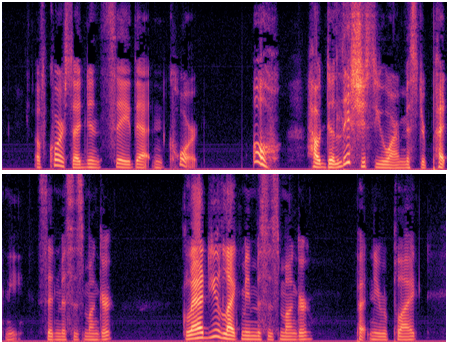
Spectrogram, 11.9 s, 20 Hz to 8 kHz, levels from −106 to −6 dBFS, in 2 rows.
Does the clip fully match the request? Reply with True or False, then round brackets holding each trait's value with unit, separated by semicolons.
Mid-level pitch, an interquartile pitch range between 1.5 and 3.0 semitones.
True (155 Hz; 2.6 semitones)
